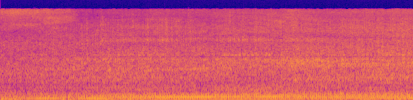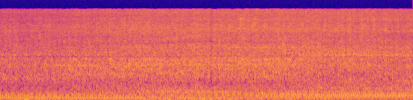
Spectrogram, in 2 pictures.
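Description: A truck engine running steadily, a low hum under a constant rush of noise.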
